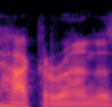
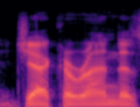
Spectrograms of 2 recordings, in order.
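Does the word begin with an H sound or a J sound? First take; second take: H sound; J sound. First: The word begins with an H sound. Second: The word begins with an English J sound.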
